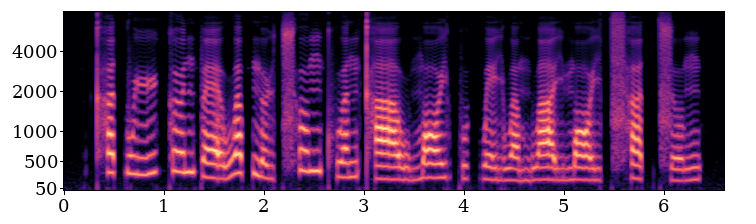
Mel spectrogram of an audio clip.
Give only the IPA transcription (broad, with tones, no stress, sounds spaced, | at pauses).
kʰ ɐ˧ t̚ w yː˨˥ k ɵ˥ n p ɛː˨˩ w ɐ˥ p̚ n̪ ɵ˨˩ ɥ t͡sʰ ʊ˥ ŋ kʷʰ ɐ˨˧ n kʰ aː˨˩ w m ɔː˨ j kʷ ɪ˨ k̚ w e˨˩ j w ɐ˨˩ m w aː˨˩ j m ɔː˨˩ j t͡sʰ ɐ˧ t̚ t͡s ʊ˨˧ ŋ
